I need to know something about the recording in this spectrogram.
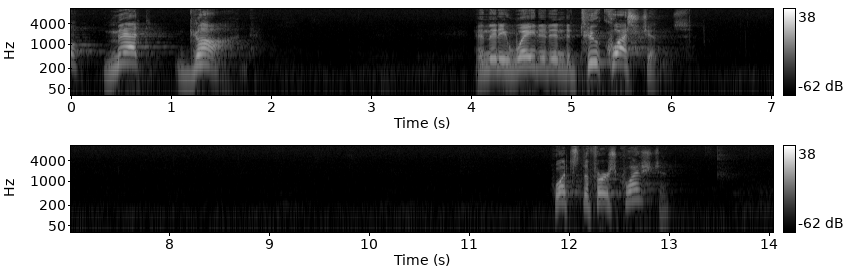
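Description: A middle-aged man speaks with animation through a microphone in a large hall, pausing between phrases.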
